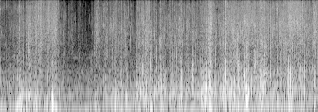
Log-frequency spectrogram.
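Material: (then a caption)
Plastic. A clear, thin plastic shower cap is crumpled in one hand, then held open and stretched between both hands while the fingers squeeze and crinkle it. The sound is a dense, irregular crackle of bright, crisp plastic crinkles over a low rumble, with a brief quieter lull partway through.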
